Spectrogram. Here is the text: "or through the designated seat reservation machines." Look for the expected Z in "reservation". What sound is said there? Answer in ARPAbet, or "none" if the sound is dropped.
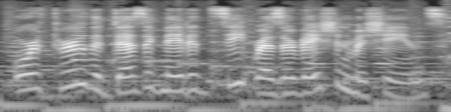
Z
